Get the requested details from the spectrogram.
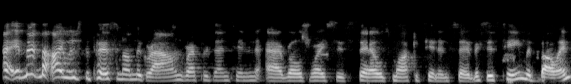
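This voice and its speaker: A woman with a northern English accent speaks fairly quickly in a medium pitch with lively intonation and hardly any pauses. The sound is dry and close, with no echo. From northern England. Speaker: executive coach. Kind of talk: interview.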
